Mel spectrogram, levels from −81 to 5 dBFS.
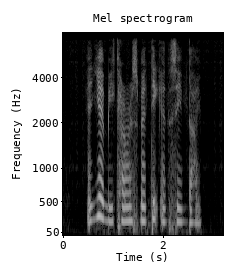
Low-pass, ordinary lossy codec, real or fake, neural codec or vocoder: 7.2 kHz; none; fake; vocoder, 44.1 kHz, 80 mel bands, Vocos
